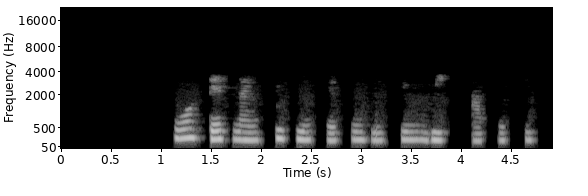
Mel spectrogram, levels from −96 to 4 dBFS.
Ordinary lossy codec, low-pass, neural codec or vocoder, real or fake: none; 3.6 kHz; none; real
